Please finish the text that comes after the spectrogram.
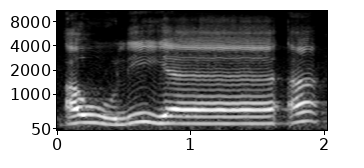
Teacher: آباءکم و اخوانکم و اخوانکم اولیاء، یہاں پر آپ دیکھیں مد کی علامت ہے، مد متصل ہے، 4 سے 6 الف کی مقدار کھینچ کر پڑھنا لازمی ہے۔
